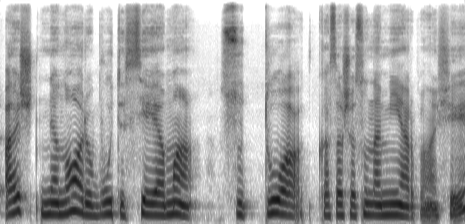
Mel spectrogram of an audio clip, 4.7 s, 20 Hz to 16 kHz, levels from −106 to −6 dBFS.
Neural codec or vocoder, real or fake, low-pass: autoencoder, 48 kHz, 128 numbers a frame, DAC-VAE, trained on Japanese speech; fake; 14.4 kHz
